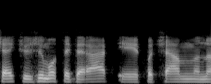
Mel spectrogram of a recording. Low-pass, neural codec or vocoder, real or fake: 7.2 kHz; codec, 16 kHz, 0.5 kbps, FunCodec, trained on LibriTTS, 25 frames a second; fake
